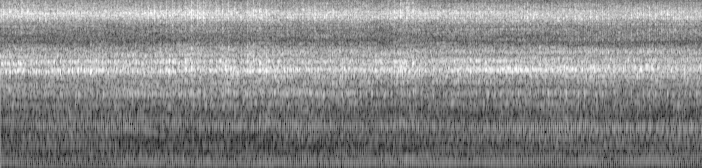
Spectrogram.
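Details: Tractor engine during cultivation after the mechanic fixed its knocking: pulls steadily with a smooth drone, no knock or miss; sounds healthy.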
